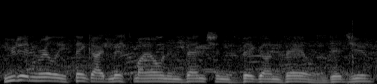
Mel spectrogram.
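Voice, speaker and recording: A man's voice: medium pitch, a little fast, a crowd in the background, lightly acted. A man playing a grandiose male inventor in an analog horror animation, presenting like a pompous, mock-courteous showman. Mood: grand, showy. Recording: dull lo-fi audio under loud music.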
